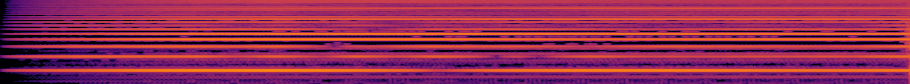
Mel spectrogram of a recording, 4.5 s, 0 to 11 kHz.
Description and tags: buzzring1-chiptone
8-bit, 8bit, arcade, chip, chippy, chiptone, decimated, game, lo-fi, retro, vgm, video-game, videogame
